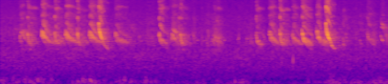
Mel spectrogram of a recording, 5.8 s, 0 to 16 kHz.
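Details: Songbird singing on May 4 along the Watarase River: bright, rapid phrases of sharp downslurred whistled notes, repeated in bursts every second or so, over low rumbling background noise.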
